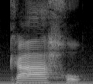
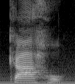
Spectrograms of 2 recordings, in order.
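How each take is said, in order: The two takes are said the same way.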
